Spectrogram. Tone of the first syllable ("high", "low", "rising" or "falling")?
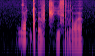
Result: high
